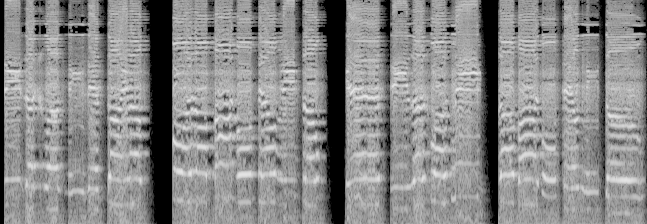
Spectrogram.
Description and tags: An animatronic Easter toy singing, in a young boy's voice, "Jesus loves me yes I know / for the Bible tells me so / yes Jesus loves me / the Bible tells me so".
